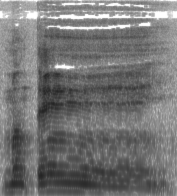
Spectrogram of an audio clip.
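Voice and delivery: Mantém with the weight on the last syllable tem; teacher showing that tem is the strong syllable; stress on tem. Shown as a demonstration. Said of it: "A sílaba mais forte é tem".

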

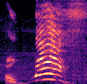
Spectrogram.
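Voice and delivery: very high squealed command; worked-up squeal. Real, not acted. Gamer urging a wrestler aside, worked-up squeal. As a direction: shoot right up into a squeal. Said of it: "very worked up now".

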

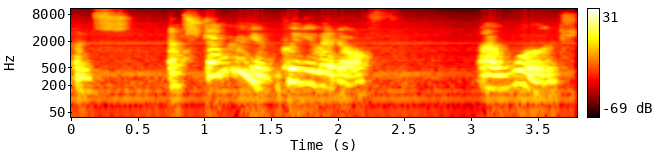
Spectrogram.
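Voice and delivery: put-on high, babyish threatening of a pet; playful mock threat. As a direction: threaten the dog in a high, teasing voice.

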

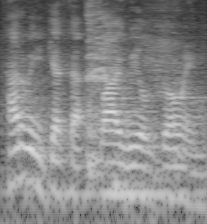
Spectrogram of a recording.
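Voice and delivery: ordinary delivery

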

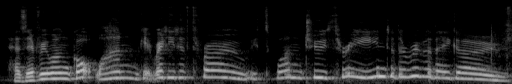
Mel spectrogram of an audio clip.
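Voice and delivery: put-on high, eager girl counting down; excited girl voice. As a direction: call the countdown to her friends. Girl starts the race.

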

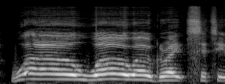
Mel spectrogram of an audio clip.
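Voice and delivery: loud, high cry of woe; crying out in lament. A narrator's reading. Weeping seafarers cry out over the burning city, loud lament. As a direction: proclaim the grief at full voice. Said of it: "with weeping and mourning cry out".

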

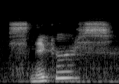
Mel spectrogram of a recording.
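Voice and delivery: high, rising disbelief; puzzled question. A narrator's reading. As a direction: query the name, baffled. Boy puzzled by strange name.

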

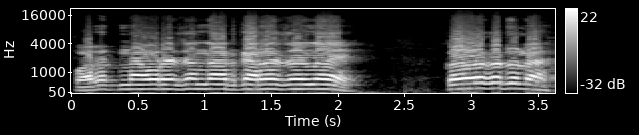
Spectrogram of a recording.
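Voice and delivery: loud stern warning. Acted. Husband warns wife loudly never to cross him. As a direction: lay down the law.

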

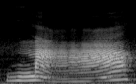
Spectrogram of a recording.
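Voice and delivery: Ma dipping low; third tone ma. Shown as a demonstration. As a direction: dip Ma down and up. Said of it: "So ready?".

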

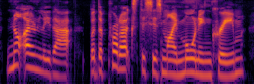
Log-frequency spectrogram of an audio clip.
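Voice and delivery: ordinary talk

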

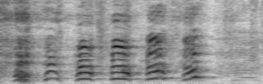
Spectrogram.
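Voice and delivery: real high-pitched laughing fit; helpless high giggle; high burst of laughter. Real, not acted. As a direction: crack up laughing, pitch shooting up. Laughing at own poor time.

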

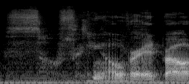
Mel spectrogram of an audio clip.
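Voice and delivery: whispered, utterly over it; fed-up whisper. Real, not acted. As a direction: whisper it to yourself in exasperation. Spent, muttering after the outburst.

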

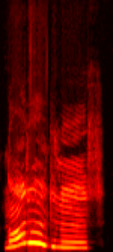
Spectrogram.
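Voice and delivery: loud, high cry of disbelief; shocked outburst. Real, not acted. Gamer to dead teammates, loud shocked question. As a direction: shout it, stunned that they died.

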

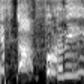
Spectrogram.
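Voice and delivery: high, loud mimicked complaint; exasperated mock protest. Husband answering his laughing wife on the phone, exasperated high mock shout. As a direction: throw it back loudly at the same high pitch. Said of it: "I'm like".

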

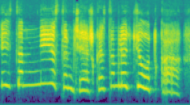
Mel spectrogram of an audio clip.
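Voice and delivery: put-on little sister protesting to her brother, high child voice; indignant little girl. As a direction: insist you're light as a feather. Little sister protests being heavy.

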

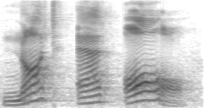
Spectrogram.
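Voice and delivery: slow, loud "Not at all"; slow emphatic. Shown as a demonstration. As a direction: draw it out firmly. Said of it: "flashcard drill demo".

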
